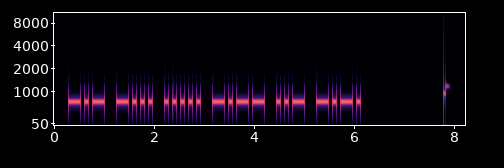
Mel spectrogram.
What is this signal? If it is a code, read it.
Morse code, heard as a keyed tone, about 15 wpm, 700 Hz. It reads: KB5YUC
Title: USA Callsign DE Callsign 15wpm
